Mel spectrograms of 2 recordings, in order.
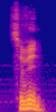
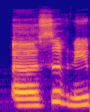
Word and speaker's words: Sivney: Sivin. Is that how you say it, Sivin? Okay. Sivney, but you can just call him Siv.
